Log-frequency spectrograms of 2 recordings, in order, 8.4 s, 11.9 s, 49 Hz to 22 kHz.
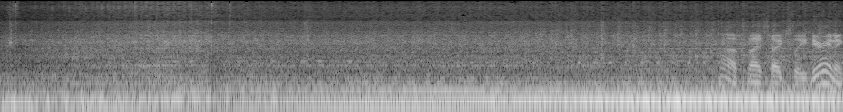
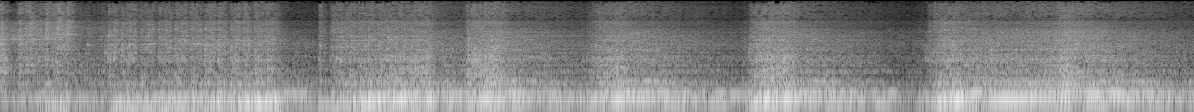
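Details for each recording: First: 1968 Pontiac Ventura after replacing the original factory exhaust with new pipes and a Thrush turbo muffler: deep, even burble from the tailpipe swelling smoothly as revved; sounds healthy, though a possible small leak is suspected. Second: 1968 Pontiac Ventura, original factory exhaust rotted and barely hanging on, filling the cab with fumes, before replacement with new pipes and a Thrush turbo muffler: repeated throttle blips give a harsh, raspy roar with ragged idle between; exhaust leak.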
